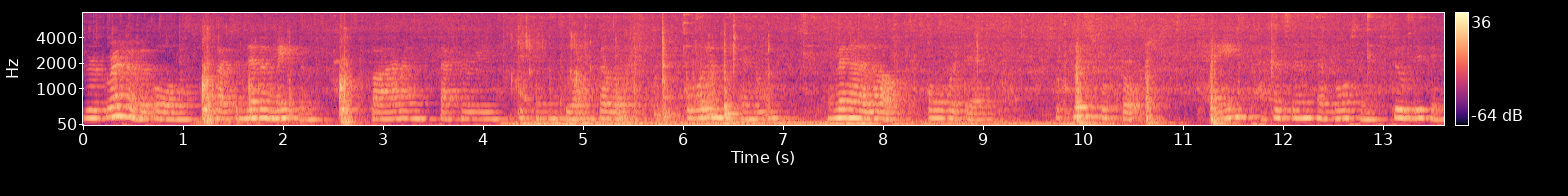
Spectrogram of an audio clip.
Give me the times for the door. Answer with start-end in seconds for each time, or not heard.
1.1-2.7, 4.7-6.9, 9.9-11.6.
